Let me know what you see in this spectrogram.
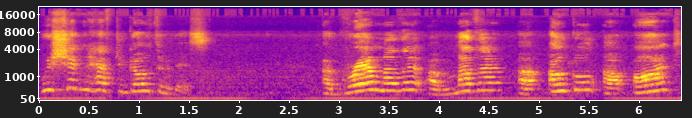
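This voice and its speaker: A woman speaks at a very slow pace in a high voice with lively intonation, over noticeable background noise and audible room echo. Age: 70s. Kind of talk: personal appeal video. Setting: at home. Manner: emphatic.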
